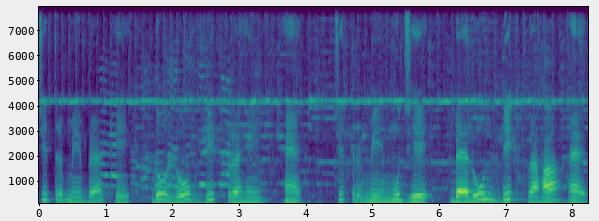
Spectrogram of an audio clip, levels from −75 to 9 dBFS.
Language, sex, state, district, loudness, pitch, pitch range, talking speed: Hindi, female, Madhya Pradesh, Katni, -19 LUFS, 210 Hz, 195-240 Hz, 110 wpm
